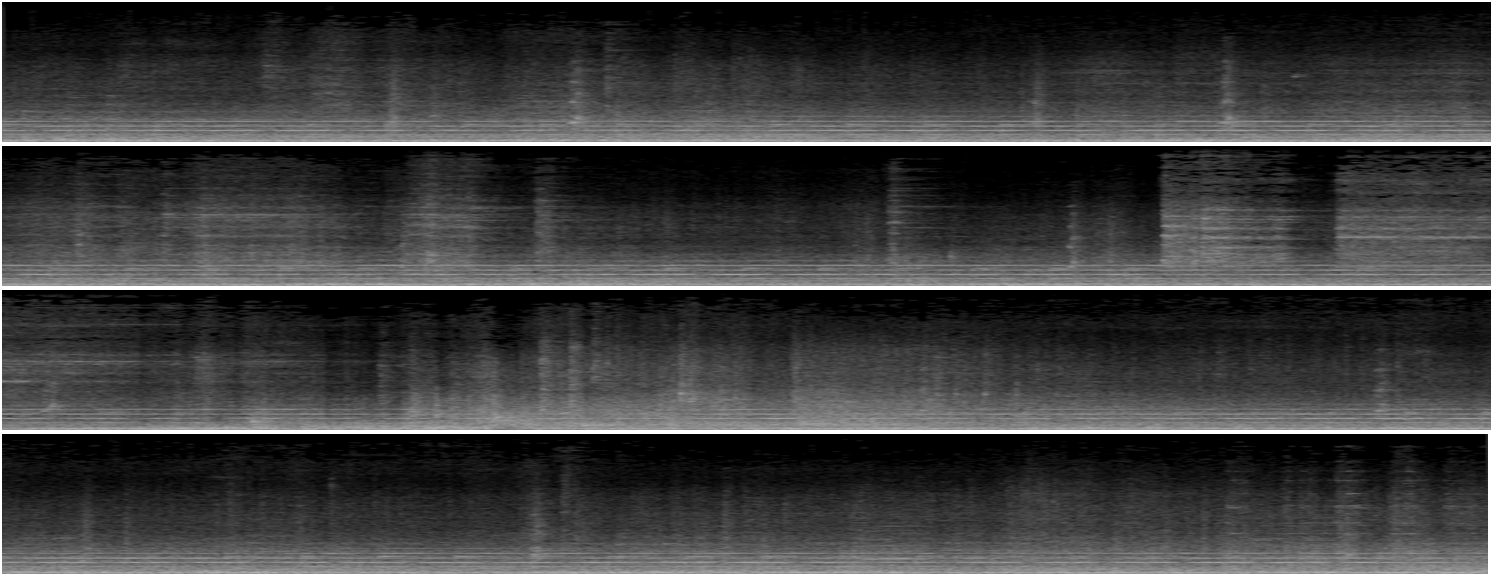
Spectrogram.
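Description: Freight train of autorack cars rolling past, its wheels clattering over the rail joints in a steady rumble. A level-crossing warning bell rings steadily over it.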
